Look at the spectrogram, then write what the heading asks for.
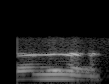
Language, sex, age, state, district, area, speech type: Tamil, female, 60+, Tamil Nadu, Thanjavur, urban, conversation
